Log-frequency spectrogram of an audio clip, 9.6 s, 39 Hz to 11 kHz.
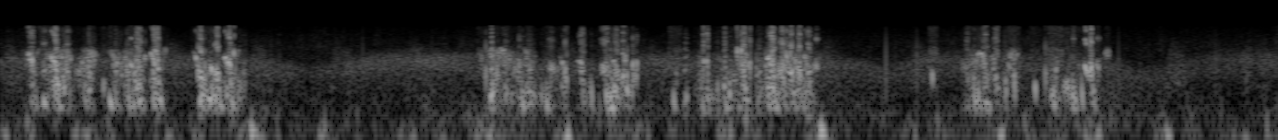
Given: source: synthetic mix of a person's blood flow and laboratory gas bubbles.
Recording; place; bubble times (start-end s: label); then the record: Doppler ultrasound of blood flow; subclavian vein
0.15-1.28 s: bubbles
1.43-1.85 s: bubbles
3.58-4.25 s: bubbles
4.33-4.80 s: bubbles
5.01-5.18 s: bubbles
5.21-6.16 s: bubbles
6.96-7.04 s: bubbles
7.21-7.66 s: bubbles
7.73-8.34 s: bubbles
From the record:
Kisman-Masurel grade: 333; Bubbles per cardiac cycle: rolling drumbeat, 9 or more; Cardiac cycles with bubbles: 50 to 99%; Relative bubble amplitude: loud (0.450 to 0.775); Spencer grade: 3 (all of the cardiac periods contain showers or single bubble signals, but not dominating or overriding the cardiac motion signals); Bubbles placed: anywhere in the cardiac cycle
